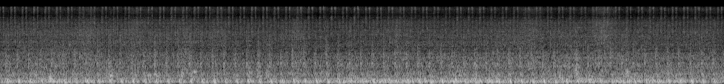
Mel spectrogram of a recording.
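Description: Boat engine running steadily: a low, even drone with a fast throb.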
